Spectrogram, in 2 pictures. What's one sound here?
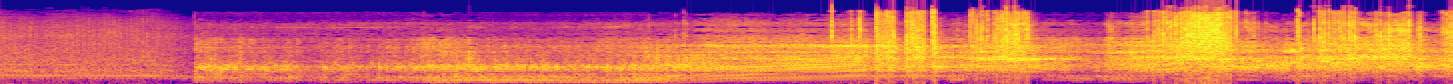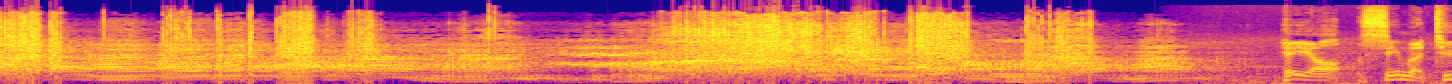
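An engine revs hard and roars.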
